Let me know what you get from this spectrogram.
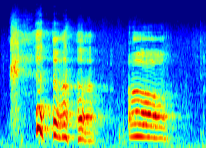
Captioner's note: laughs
